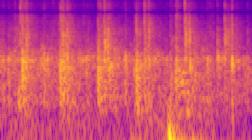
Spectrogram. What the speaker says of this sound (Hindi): तालियां बजाइए जरा।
